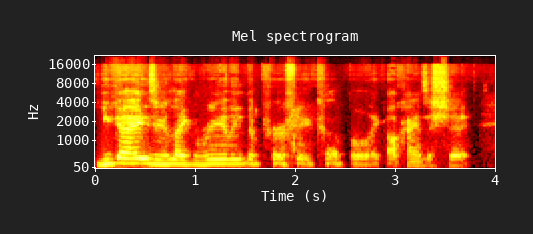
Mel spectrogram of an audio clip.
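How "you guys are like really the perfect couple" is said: play-acted crying, tearful, pitched up, emotional gushing. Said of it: "she fucking started crying, saying".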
